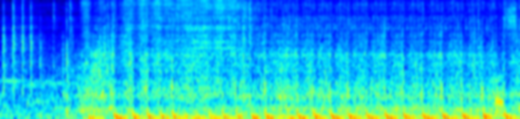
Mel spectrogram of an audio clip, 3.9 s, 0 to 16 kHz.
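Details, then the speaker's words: Old 1985 Royal Enfield Bullet, set up to run on points, TCI or CDI ignition, started on performance points: big single-cylinder thumps at a steady beat of about three a second, no misfires; idles normally. "Performance பாயிண்டில் இப்போ start ஆகுது."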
